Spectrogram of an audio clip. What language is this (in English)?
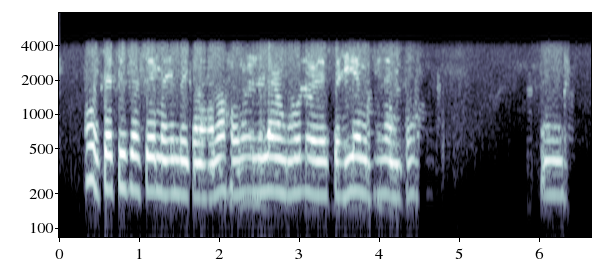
Manipuri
